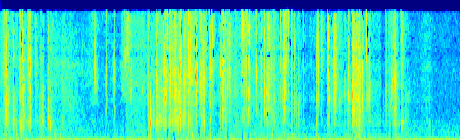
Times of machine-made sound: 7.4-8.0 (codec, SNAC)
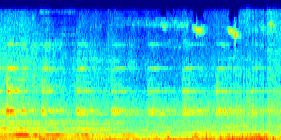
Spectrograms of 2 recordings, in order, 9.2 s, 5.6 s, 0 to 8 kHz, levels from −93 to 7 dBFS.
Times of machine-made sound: 0.8-1.5 (codec, DAC)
